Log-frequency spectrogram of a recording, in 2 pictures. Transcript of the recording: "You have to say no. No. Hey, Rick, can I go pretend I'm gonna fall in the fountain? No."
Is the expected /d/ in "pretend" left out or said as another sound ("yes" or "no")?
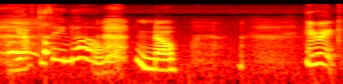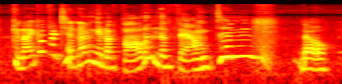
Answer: no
